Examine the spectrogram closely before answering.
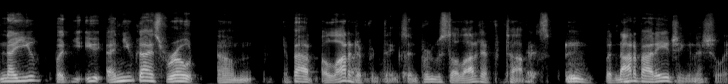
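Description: The delivery is very fast, with very wide pitch swings. Vocal fry runs through it. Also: man, medium pitch for a man. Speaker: radio show host. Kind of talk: casual interview. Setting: talk radio studio.

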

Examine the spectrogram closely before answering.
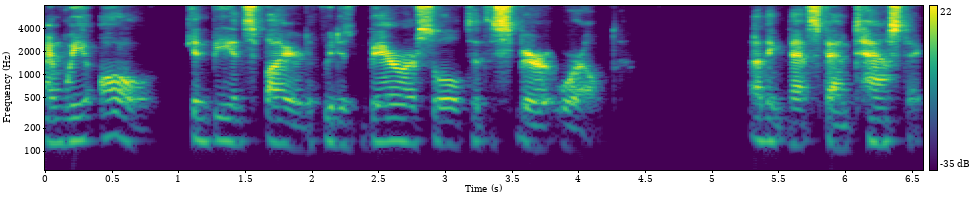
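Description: A man speaks at a fairly slow pace with a somewhat breathy voice and fairly even intonation. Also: medium pitch for a man. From Canada (Scottish-born, moved at three). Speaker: spiritual medium and minister. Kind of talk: interview storytelling. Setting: video call.

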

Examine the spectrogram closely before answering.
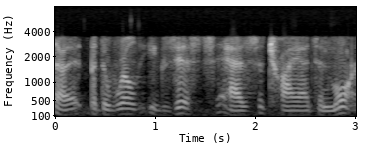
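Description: A man's voice with noticeable background noise. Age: 60s. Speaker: couples therapist. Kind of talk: interview. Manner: halting.

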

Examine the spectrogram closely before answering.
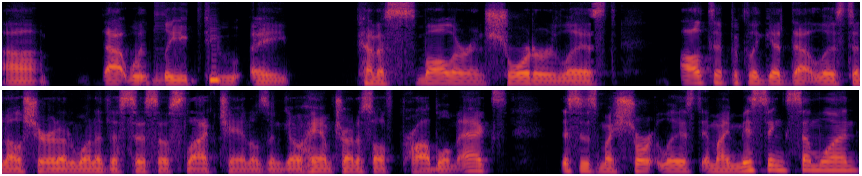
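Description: Recorded very cleanly against a silent background, with dry, close sound and no echo, a man speaks at a moderate pace and medium pitch with fairly even intonation. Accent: American. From US, San Francisco Bay Area. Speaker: cybersecurity executive and podcaster. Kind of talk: casual interview. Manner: halting, repeats words.

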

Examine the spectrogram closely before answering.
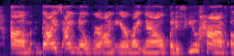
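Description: At a moderate pace, a woman with a Southern US accent speaks in a fairly high voice. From US South, Georgia. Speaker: radio talk show host. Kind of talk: interview. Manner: warm, repetitive and enthusiastic; laughs often.

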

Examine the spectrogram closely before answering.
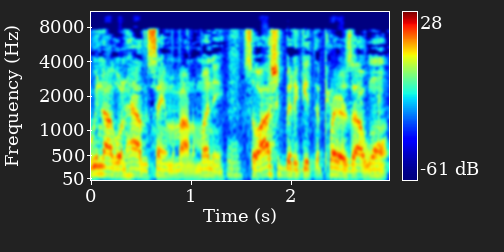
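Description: A man speaks with fairly even intonation. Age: 30s. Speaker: radio sports talk host. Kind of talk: casual chat. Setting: studio.

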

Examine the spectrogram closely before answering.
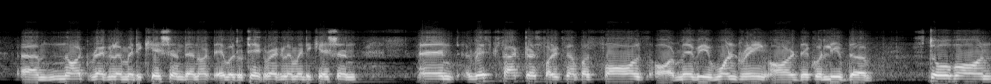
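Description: This is a man talking at a moderate pace. There is noticeable background noise behind him. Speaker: social worker in elder care. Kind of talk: radio interview.

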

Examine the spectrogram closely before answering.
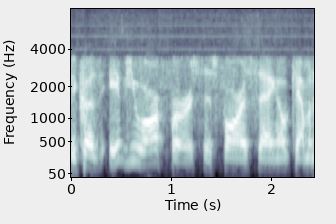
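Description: A man uses a normal speaking voice. He goes at a fairly quick pace with lively intonation. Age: 50s. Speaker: marketing professor. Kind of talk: interview.

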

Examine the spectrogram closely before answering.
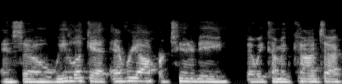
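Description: Somewhat breathy, a man talks at a fairly quick pace with fairly even intonation in a dry, close sound with no echo. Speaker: business owner. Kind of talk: casual interview chat.

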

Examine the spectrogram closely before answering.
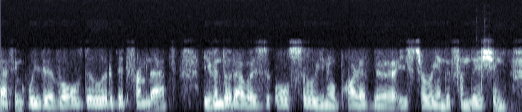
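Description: A man speaks at a medium pitch in a French accent. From eastern France near German border. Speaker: automation technology consultant. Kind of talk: panel discussion. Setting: remote call from Paris.

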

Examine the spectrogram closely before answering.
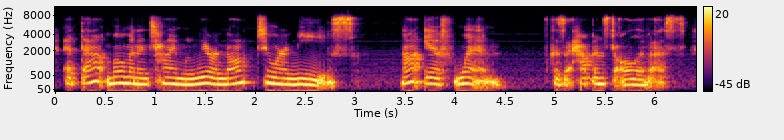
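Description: A woman with a medium pitch talks at a moderate pace with ordinary pitch variation and very even loudness over noticeable background noise. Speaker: women's empowerment leader and entrepreneur. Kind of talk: interview. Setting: radio studio.

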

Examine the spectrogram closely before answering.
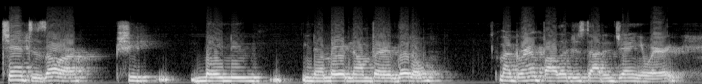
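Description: A woman with an American accent, a very deep, low pitch, monotone, flat intonation, very even loudness and a fairly slow pace, over noticeable background noise. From US small town. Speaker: radio talk show host. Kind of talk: solo radio talk on research topic. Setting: internet radio show.

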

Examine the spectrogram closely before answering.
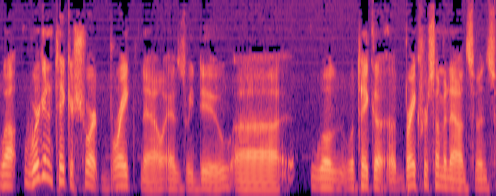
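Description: Delivered at a moderate pace with ordinary pitch variation, this is a plain, everyday voice with an American accent. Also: man. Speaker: radio host. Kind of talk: interview, conversational.

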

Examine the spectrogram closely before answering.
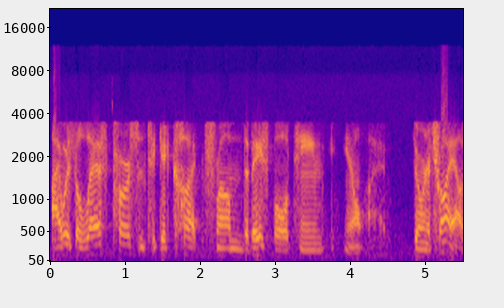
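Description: This is a man with an American accent in a normal speaking voice, at a medium pitch. He keeps a moderate pace with ordinary pitch variation. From central New Jersey. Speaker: self-help author and human potential specialist. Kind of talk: interview.

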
